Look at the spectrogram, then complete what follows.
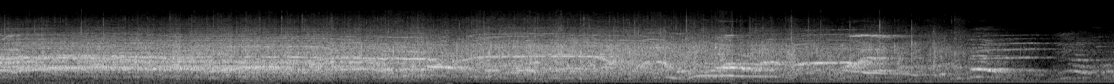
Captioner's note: crowd cheering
